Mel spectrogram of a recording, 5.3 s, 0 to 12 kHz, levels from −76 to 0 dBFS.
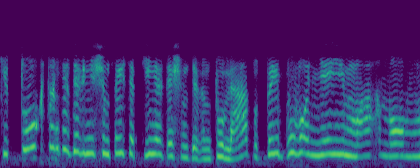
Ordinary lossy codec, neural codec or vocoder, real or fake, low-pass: MP3, 64 kbps; codec, 16 kHz, 4 kbps, FreqCodec, smaller model; fake; 7.2 kHz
